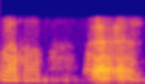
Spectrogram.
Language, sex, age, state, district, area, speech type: Santali, male, 30-45, Jharkhand, Seraikela Kharsawan, rural, conversation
